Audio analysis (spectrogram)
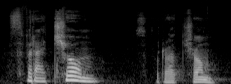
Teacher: die Betonung ist auf O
